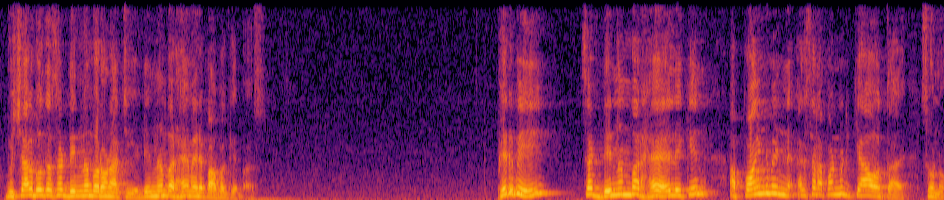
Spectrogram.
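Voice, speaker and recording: Indian male law tutor, high voice, emphatic revision lecture, quick rhetorical questions. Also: a little mellow. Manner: emphatic, asks and answers his own questions. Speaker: law teacher.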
